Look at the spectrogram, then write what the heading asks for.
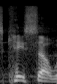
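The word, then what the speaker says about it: Kesel (כסל): You see, the, the Hebrew language has this word, and it's called kesel. It's K E C E L. It's pronounced Kesel, and it's translated lots of different ways throughout the Old Testament.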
